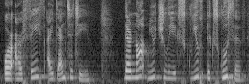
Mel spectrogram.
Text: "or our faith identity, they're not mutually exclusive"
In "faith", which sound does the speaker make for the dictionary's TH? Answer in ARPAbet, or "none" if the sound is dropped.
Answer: TH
